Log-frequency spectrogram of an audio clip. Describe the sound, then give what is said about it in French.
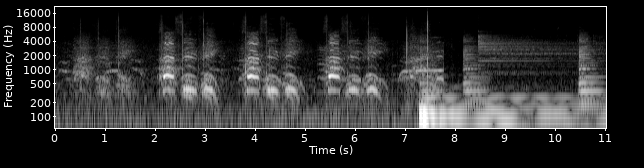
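A crowd of a few hundred protesters in the streets of Ottawa chants a slogan in loud, rhythmic bursts, repeating it about five times, before the chanting cuts off abruptly into a sustained musical tone. “Aujourd'hui, dans les rues d'Ottawa, nous étions quelques centaines pour crier haut et fort”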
